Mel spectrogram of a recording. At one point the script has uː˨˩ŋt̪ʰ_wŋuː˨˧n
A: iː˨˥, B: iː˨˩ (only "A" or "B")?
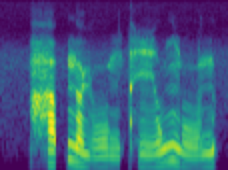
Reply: A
